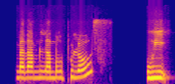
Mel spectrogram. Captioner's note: speaking French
